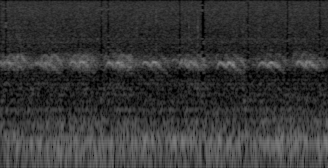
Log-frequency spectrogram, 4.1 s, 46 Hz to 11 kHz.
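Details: Bald eagle on a live stream, 09.12.2021 at 15:58: a run of about ten short, slightly down-slurred piping notes, roughly three per second, over a steady low rumble of wind or equipment noise.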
